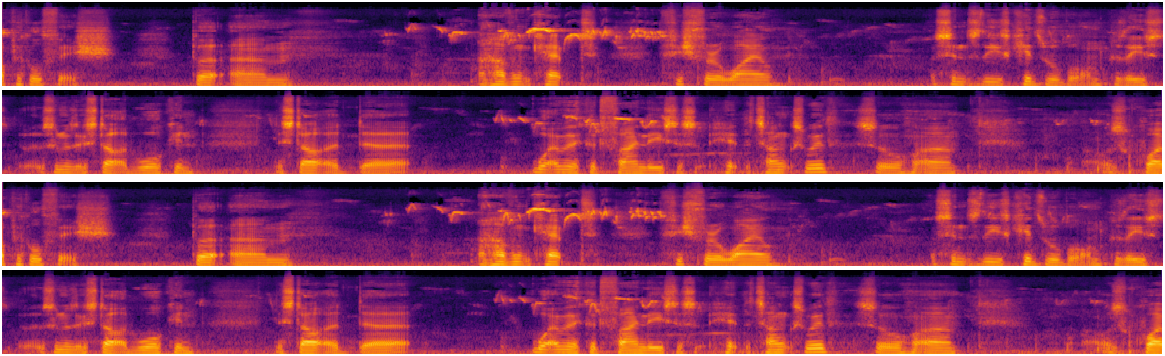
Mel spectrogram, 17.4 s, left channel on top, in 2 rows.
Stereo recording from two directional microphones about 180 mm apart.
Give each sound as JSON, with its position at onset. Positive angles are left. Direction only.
{"t": 0.0, "sound": "speech", "side_deg": -40}
{"t": 3.5, "sound": "speech", "side_deg": -35}
{"t": 4.7, "sound": "cricket", "side_deg": -40}
{"t": 7.0, "sound": "speech", "side_deg": -40}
